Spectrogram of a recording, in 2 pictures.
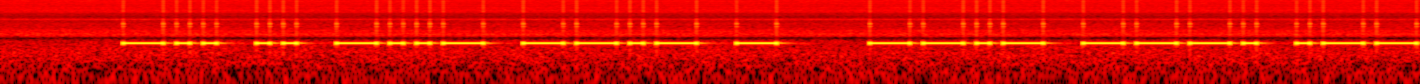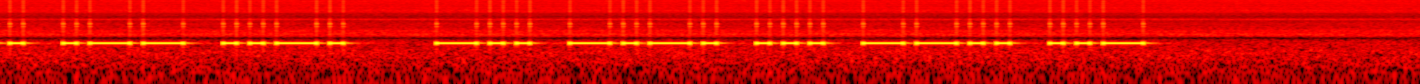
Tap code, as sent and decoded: none

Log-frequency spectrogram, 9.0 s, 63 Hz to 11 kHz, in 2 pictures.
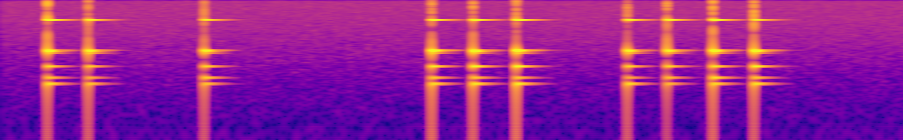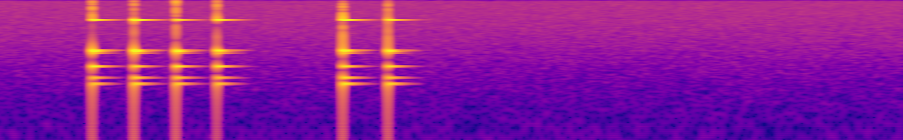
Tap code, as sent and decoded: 2-1 3-4 4-2
FOR

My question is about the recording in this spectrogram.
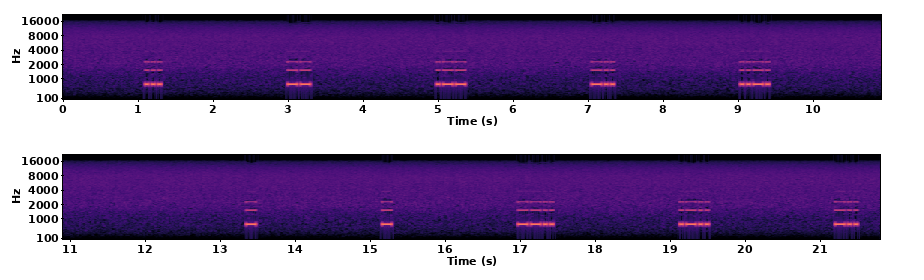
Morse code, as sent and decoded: ... -- .-- -.. ..-. / - - --.. .-.. -..
SMWDF TTZLD

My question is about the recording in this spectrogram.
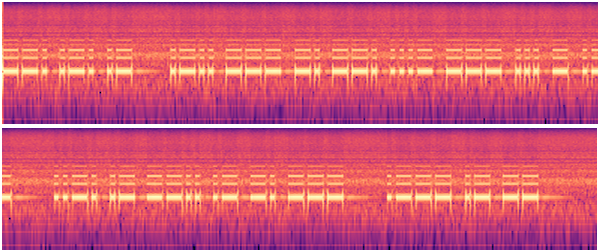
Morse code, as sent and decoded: … / .-.. --- -. --. ...- --- ... - .- / ..-. .- --.. .- -. --- / .--- .- --
… LONGVOSTA FAZANO JAM

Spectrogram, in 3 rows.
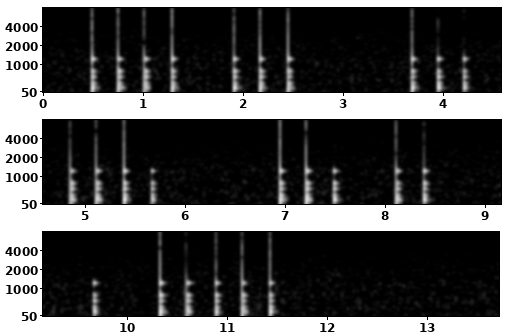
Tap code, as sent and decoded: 4-3 3-4 3-2 1-5
SOME

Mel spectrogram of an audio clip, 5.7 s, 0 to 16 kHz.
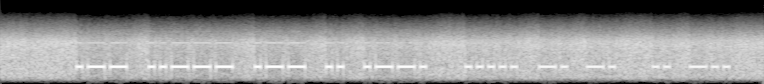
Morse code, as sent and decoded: .-- ..--- .-- .. .--. / ..... -. -. / .. -..
W2WIP 5NN ID

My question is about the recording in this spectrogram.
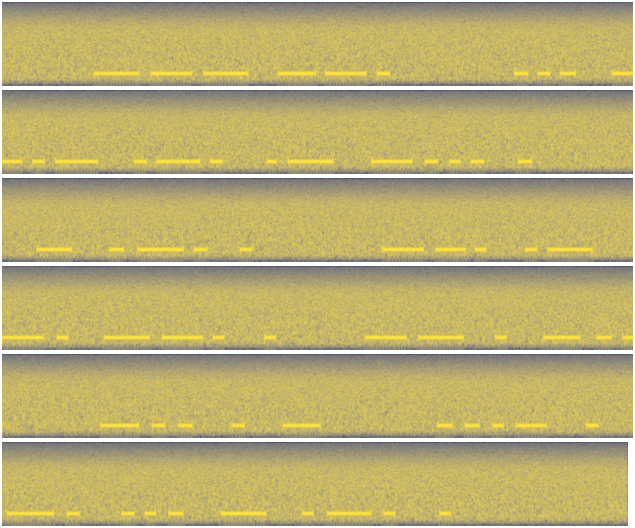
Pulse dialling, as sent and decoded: none

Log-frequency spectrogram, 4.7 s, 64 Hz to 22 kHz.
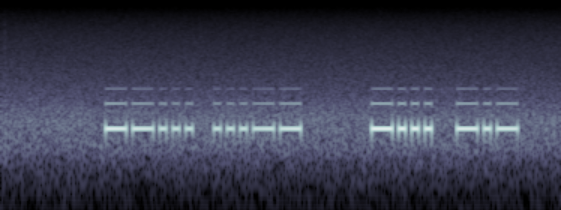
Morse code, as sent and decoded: --... ...-- / -... -.-
73 BK

